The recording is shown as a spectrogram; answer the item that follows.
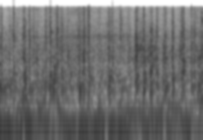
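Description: A small group of people clapping their hands: a fast, irregular run of sharp claps.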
